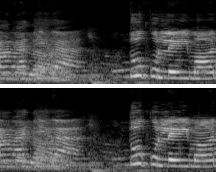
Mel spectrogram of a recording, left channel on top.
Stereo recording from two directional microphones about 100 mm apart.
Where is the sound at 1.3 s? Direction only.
30° left (ahead or behind).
